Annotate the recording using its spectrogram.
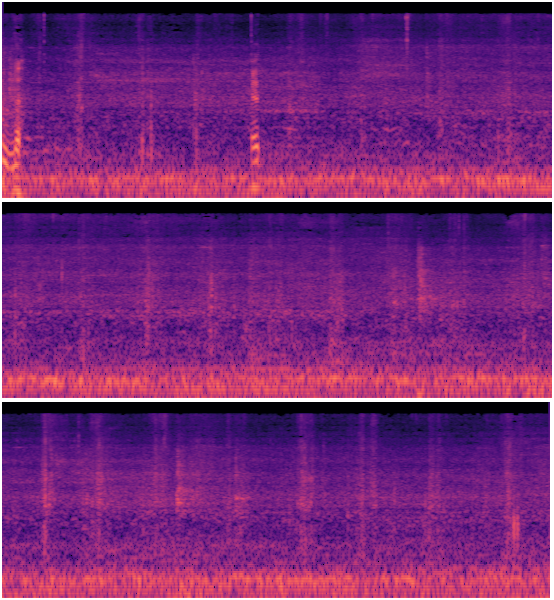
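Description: Steady low rumble of a diesel engine running at a distance, from a backhoe loader working on the dug-up road.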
